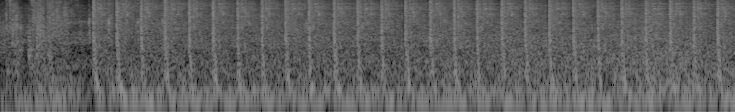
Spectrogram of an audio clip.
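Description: Rapid, evenly spaced bursts from the Kuva Grattler heavy weapon in Warframe, a loud unbroken volley of booming shots after a brief pause at the start, with no voices over it.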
